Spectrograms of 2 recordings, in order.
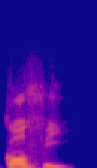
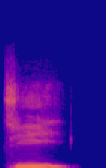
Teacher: la I de coffee, café, es una I corta, mientras que la I de té, la palabra té en inglés que se escribe tea, suena tea, esa I es más larga. Y esas 2 I son diferentes, son características del inglés.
